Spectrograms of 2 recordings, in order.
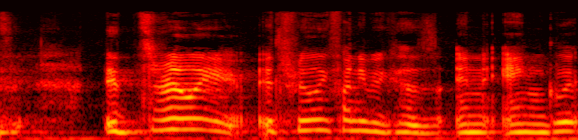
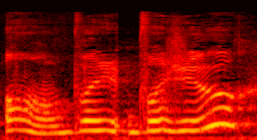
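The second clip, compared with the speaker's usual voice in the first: put-on giggly, higher-pitched French-accented greeting; 5 semitones higher, slower than usual. Customer greets French shop staff, in a giggly French accent. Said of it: "French, French accent".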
